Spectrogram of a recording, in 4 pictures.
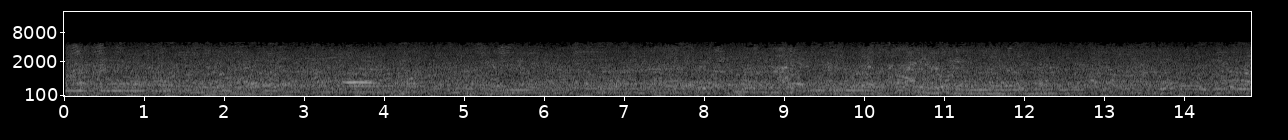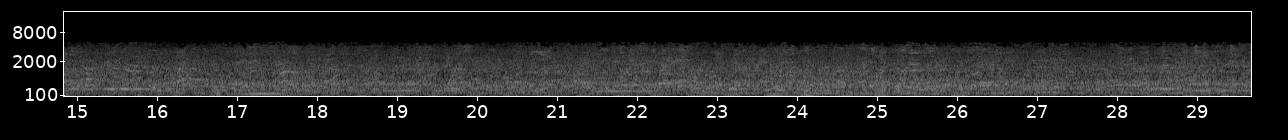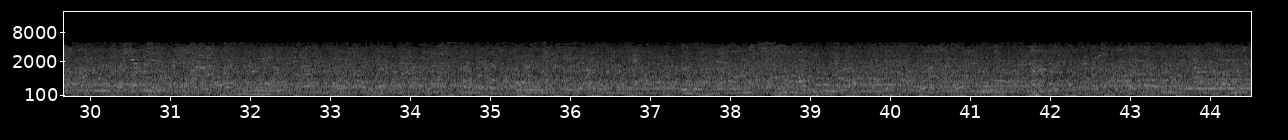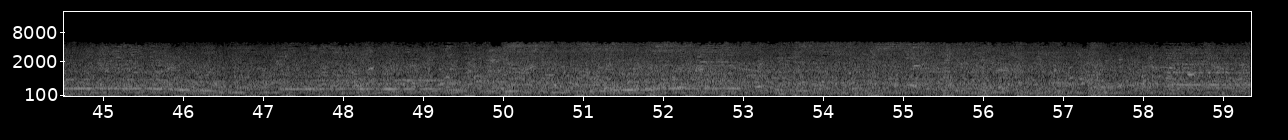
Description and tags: Inside a beer tent on the oktoberfest in munich on an afternoon in 2013.
Recorded with a Zoom H1 Handy Recorder.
